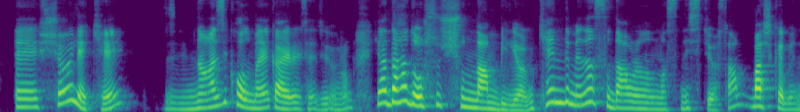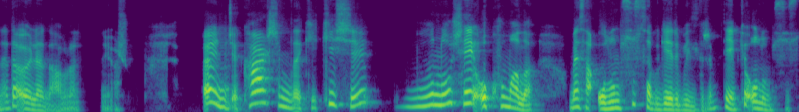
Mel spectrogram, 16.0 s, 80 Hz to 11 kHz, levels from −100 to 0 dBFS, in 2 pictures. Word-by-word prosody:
Eee, 235 0 0
şöyle 320 - +1
ki, 185 - -3 0.4
z 180 - -10 0.2
nazik 245 - -1
olmaya 205 -6 +3
gayret 180 -5 +1
ediyorum. 175 +3 -9 0.2
Ya, 350 +2 +4
daha 380 0 +6
doğrusu 270 +1 +5
şundan 220 - +1
biliyorum, 150 +3 -3
kendime 355 - +1
nasıl 355 - -2
davranılmasını 185 -3 -3
istiyorsam 185 - -8
başka 255 -7 +4
birine 170 +3 -9
de - - +1
öyle 150 -6 -1
davranıyorum. - - -14 0.8
Önce 330 - +2
karşımdaki 290 - 0
kişi 325 +3 -3 0.2
bunu 260 +7 +1
şey, 340 0 +3
okumalı, 220 - +2 0.3
mesela, 235 +2 -1
olumsuzsa 205 - +1
bu 160 - -4
geri 160 -2 +1
bildirim, 145 +8 -8
diyelim 165 -1 -1
ki - - 0
olumsuz. 170 -2 -3
225 Hz, 135 wpm, -22 LUFS, 180-295 Hz, 0.8 s, daha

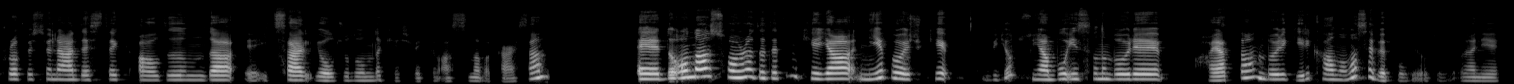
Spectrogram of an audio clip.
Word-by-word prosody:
profesyonel 235 -2 -4
destek 220 +1 -11
aldığımda, 205 0 -2
eee, 180 - -16
içsel 200 -2 0
yolculuğumda 180 +2 -8
keşfettim 155 -4 -28
aslına 165 -2 -16
bakarsan. 260 - -5 0.9
Eee, 245 0 +6
d - - +4
ondan 350 +5 +8
sonra 340 -2 +3
da 290 -1 -3
dedim 340 +7 -8
ki 270 -5 -8
ya, 260 0 +5
niye 265 +7 -2
böyle? 265 -4 +3
Çünkü 255 +2 -6 0.3
biliyor 210 - -12
musun, 235 - -19
yani, 220 0 +1
bu 250 0 0
insanın, 250 0 -6
böyle, 240 -1 +2 0.2
hayattan, 195 - -2
böyle, 235 0 -1
geri 225 +1 -10
kalmama 230 - -4
sebep 180 - -7
oluyordu. 160 0 -24
Hani, 165 -1 -13
235 Hz, 130 wpm, -23 LUFS, 200-260 Hz, 0.9 s, ondan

